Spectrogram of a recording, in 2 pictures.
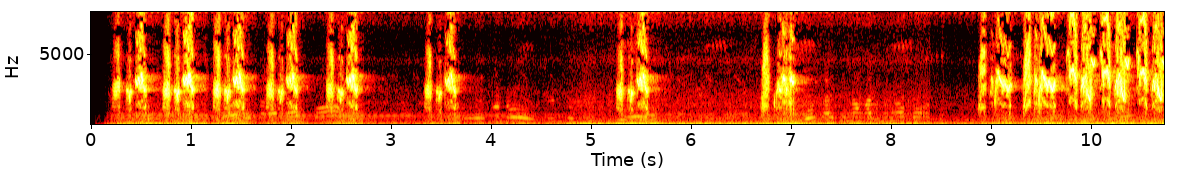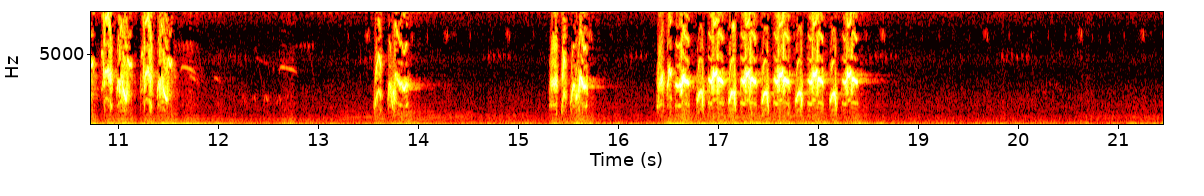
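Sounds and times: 
sooty-headed bulbul singing: 0.2s - 3.8s, 5.0s - 14.2s, 14.9s - 18.8s.

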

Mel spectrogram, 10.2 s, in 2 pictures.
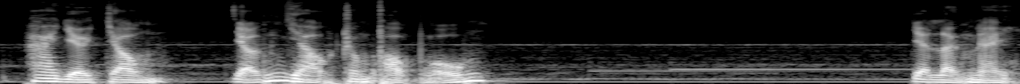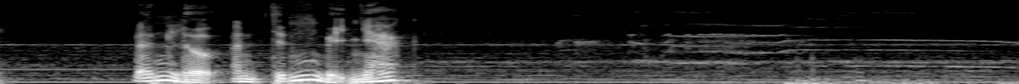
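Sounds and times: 
speech: 0.2s - 2.5s, 4.6s - 5.2s, 5.8s - 7.2s
rooster crowing near dawn: 7.8s - 10.1s.

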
